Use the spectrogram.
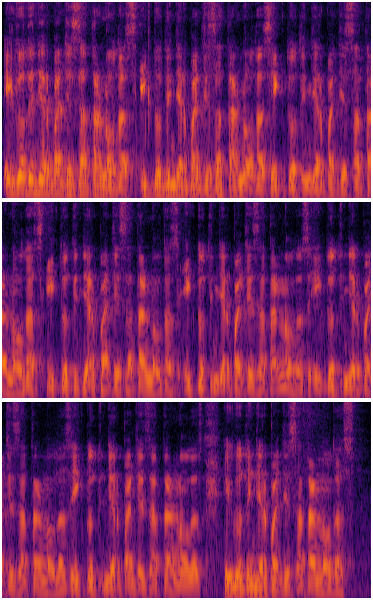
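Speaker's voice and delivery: counting against the clock in a speed-talk contest, words blurred together. Shown as a demonstration. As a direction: race through one to ten again and again for the stopwatch. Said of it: "ਇੱਕ minute 'ਚ ਮੈਂ ਕਿੰਨੀ ਵਾਰੀ ਕਹਿਣਾ".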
